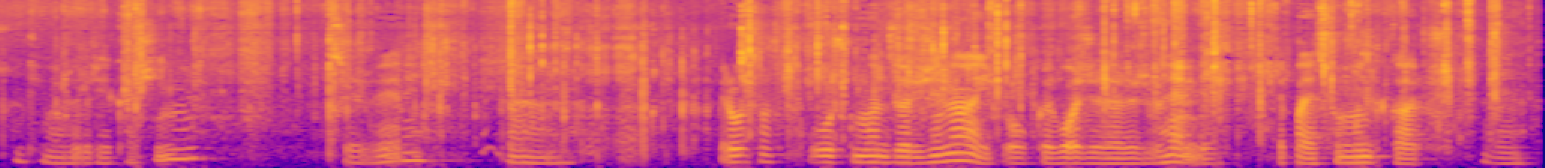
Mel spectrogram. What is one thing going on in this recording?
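A small cardboard box is handled and turned over.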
